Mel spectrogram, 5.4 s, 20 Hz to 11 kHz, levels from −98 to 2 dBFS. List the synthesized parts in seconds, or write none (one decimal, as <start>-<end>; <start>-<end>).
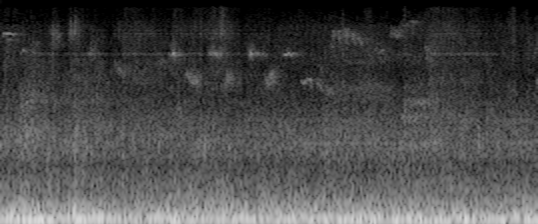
0.4-2.7; 4.3-5.0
